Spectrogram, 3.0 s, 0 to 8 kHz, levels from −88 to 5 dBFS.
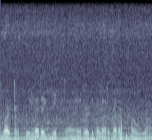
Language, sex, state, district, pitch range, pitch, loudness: Hindi, male, Uttar Pradesh, Lucknow, 115-125 Hz, 120 Hz, -18 LUFS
